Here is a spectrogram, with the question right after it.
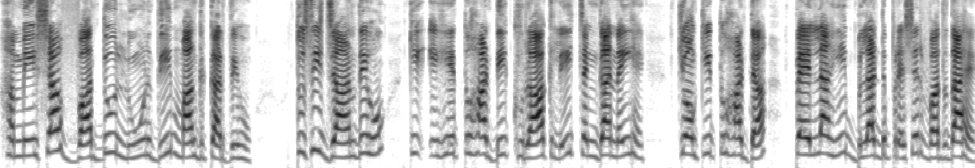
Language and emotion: Punjabi, angry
